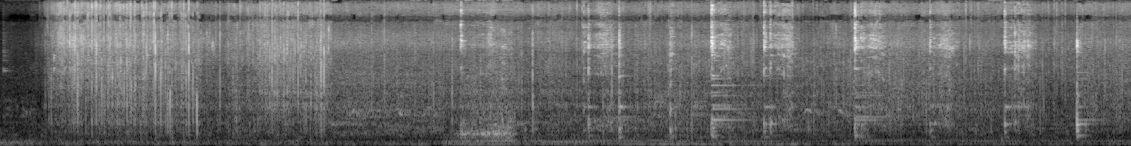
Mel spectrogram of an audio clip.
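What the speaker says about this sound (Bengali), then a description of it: "এবার কচুরি পানাগুলা হালকা করে তেলের মধ্যে ভাজে নিব" Water hyacinth fries lightly in mustard oil with a steady sizzle, broken by repeated scraping and clinking from stirring, fairly close and with no voices.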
